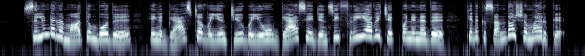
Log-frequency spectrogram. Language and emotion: Tamil, happy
